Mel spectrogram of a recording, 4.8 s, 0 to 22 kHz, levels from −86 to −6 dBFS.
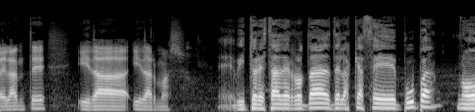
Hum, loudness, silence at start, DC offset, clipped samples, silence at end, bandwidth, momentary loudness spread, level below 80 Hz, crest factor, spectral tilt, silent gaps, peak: none; -20 LUFS; 0 s; under 0.1%; under 0.1%; 0 s; 12 kHz; 15 LU; -58 dBFS; 18 dB; -6.5 dB/octave; none; -2 dBFS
